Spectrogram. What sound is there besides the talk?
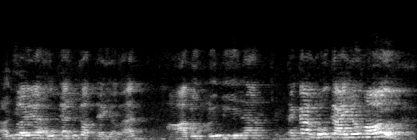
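No distinct noise like a dog, phone or traffic.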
